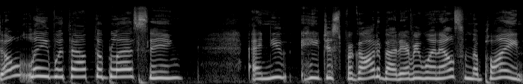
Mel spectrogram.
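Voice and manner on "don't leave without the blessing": put-on loud calling voice, higher pitch. Retelling what he said as the plane landed: imitating a loud voice. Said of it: "with this loud voice".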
